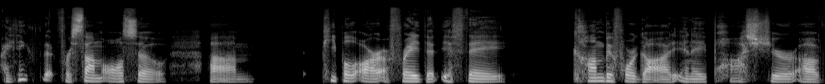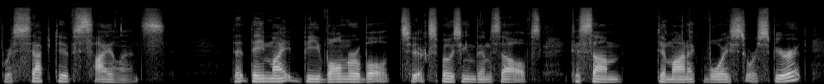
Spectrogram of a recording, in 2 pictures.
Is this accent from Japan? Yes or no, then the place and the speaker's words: yes; Japan; moved away; I'm originally from Japan.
